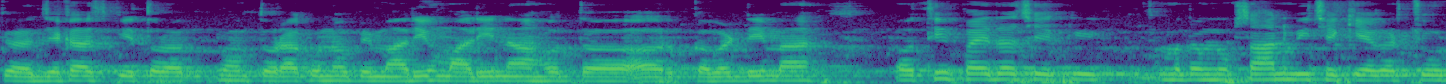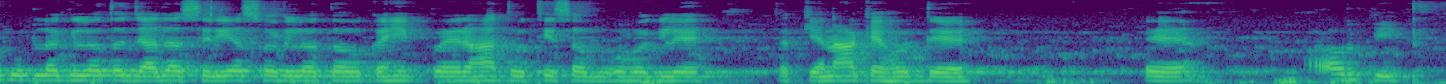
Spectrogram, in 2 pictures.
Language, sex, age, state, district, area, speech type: Maithili, male, 30-45, Bihar, Purnia, rural, spontaneous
